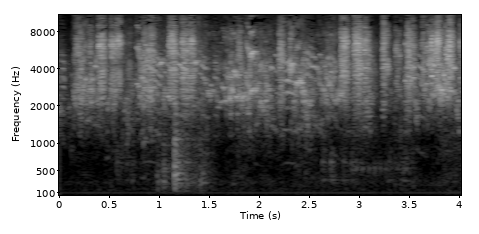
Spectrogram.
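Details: Lovebirds mating non-stop, giving a dense, continuous stream of harsh, high squawking chatter with rapid overlapping notes, over a steady low electrical hum.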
